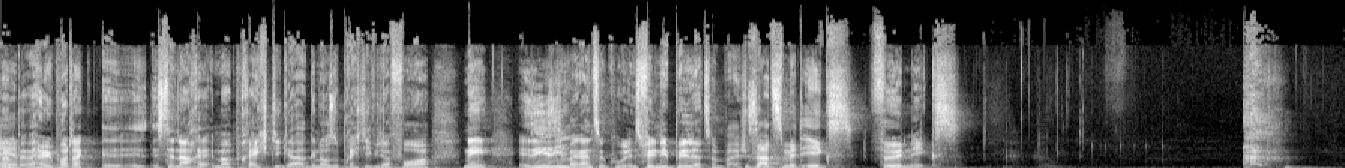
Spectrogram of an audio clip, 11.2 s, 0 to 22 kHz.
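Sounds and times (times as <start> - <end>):
speech: 0.0 - 8.0
deliberate dry cough to mark a bad joke: 10.3 - 11.0.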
